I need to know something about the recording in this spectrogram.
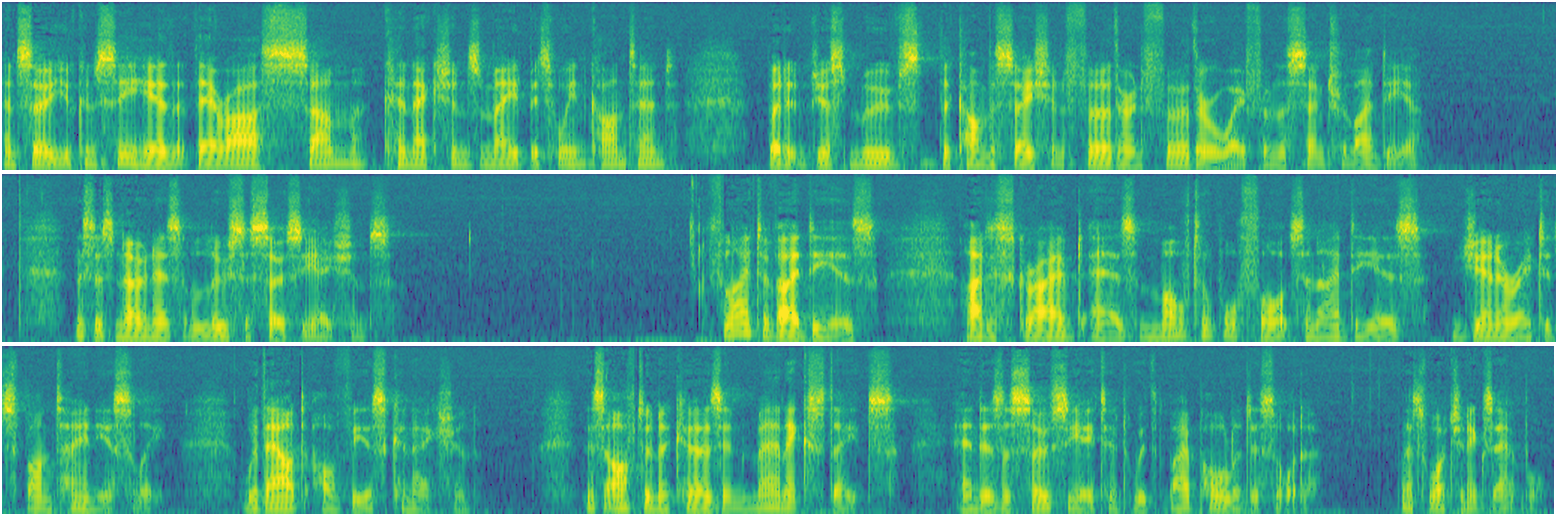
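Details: Adult male narrator; typical speech.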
